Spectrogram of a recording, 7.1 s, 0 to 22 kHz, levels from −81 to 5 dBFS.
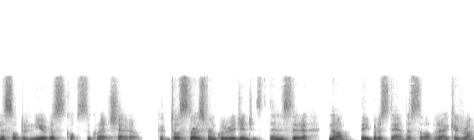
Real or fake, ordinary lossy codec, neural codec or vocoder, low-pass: fake; AAC, 48 kbps; codec, 16 kHz in and 24 kHz out, 0.4 kbps, LongCat-Audio-Codec, fine tuned four codebook decoder; 9.9 kHz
